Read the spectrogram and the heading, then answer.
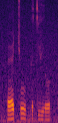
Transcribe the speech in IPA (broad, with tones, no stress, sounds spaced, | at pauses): ɛ˧˥˧ c u˥˨ b ɪ˥˨ t vʲ ʊ˨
